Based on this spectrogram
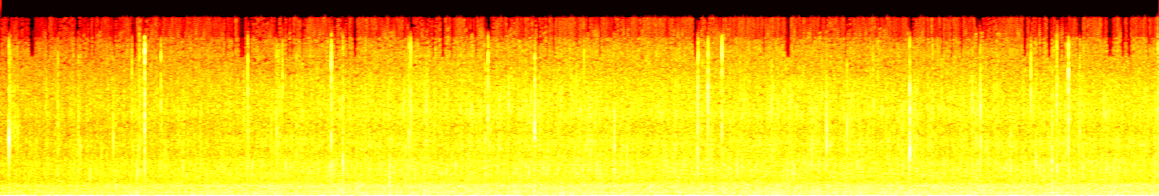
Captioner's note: fire crackling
